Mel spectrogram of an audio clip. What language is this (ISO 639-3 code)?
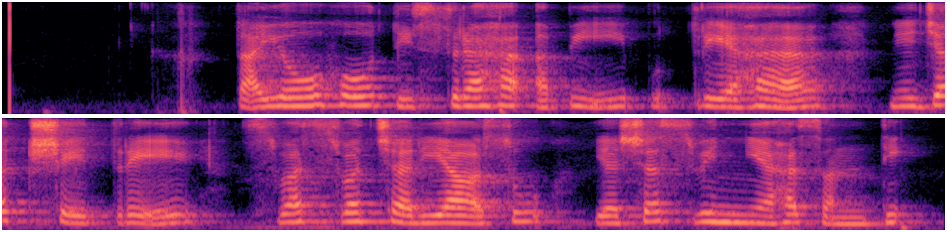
san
